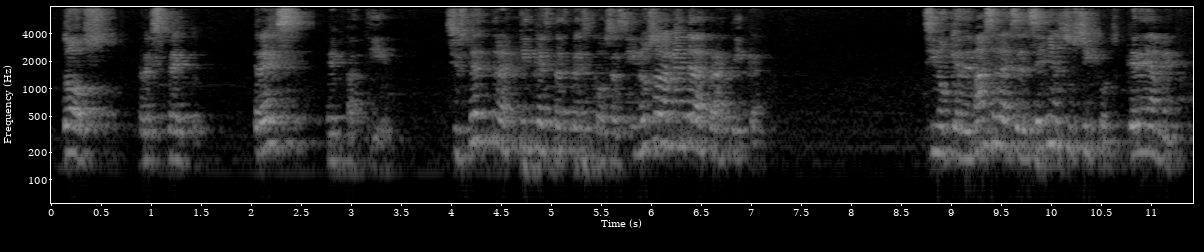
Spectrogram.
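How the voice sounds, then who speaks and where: High-voiced pastor preaching in an echoey church. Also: male voice. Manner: rhetorical questions to the congregation, acts out quoted voices. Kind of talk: sermon. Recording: echoey church hall, mic far off, dull and noisy.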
